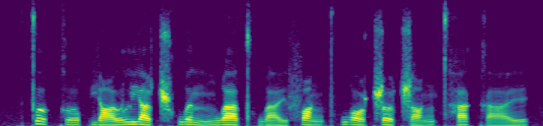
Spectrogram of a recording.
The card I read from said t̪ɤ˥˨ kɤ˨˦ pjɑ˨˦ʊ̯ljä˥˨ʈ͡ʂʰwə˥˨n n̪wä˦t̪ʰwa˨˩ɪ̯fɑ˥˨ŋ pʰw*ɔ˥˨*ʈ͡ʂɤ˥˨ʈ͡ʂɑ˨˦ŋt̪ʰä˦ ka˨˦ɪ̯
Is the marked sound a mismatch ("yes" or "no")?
no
